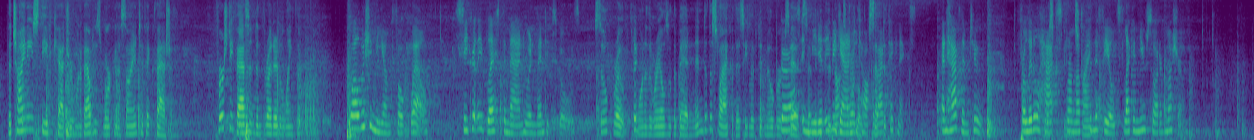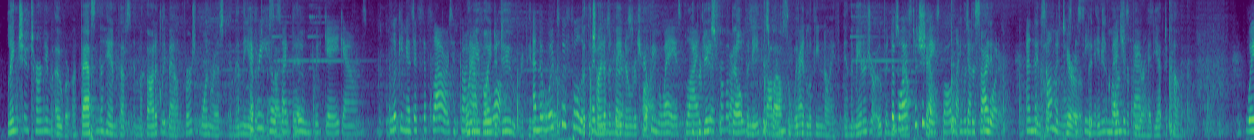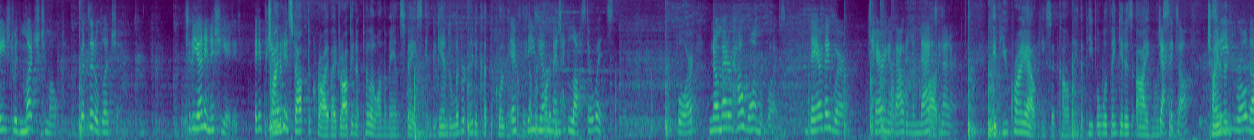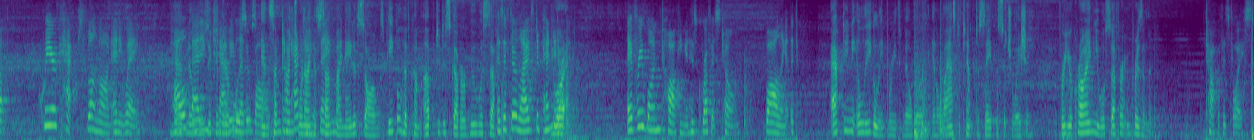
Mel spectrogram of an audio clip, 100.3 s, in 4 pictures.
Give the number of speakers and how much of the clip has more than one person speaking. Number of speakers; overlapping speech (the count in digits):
2, about 26%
